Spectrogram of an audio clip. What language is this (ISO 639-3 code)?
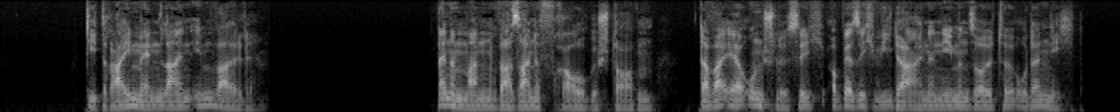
deu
